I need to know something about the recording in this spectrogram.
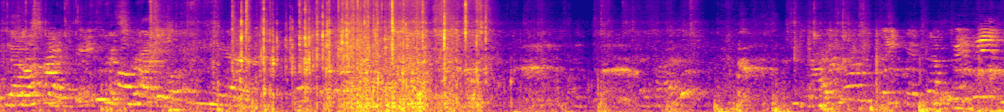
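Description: Background chatter of several voices, adults and children, talking in a small room, with a stretch of rustling noise in the middle.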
